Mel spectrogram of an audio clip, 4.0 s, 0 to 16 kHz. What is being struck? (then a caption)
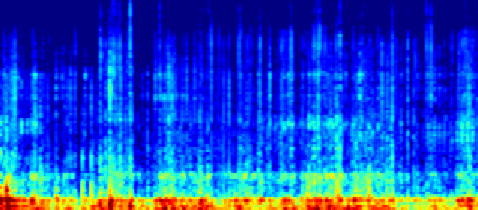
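Metal wire-mesh microphone grille. Long acrylic nails scratch and tap the hollow, fist-sized metal wire-mesh grille on top of a Blue Yeti microphone with a rhinestone-covered body, recording through that same microphone. The result is a dense, continuous, muffled rumbling scrape that sits almost entirely in the low end around 78 Hz, with faint brief ticks and very little brightness.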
